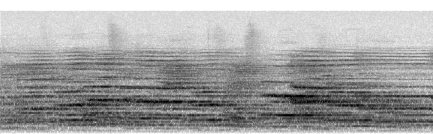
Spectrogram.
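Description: A choir singing in several parts in a large church, holding long sustained notes, swelling to its loudest about six seconds in.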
